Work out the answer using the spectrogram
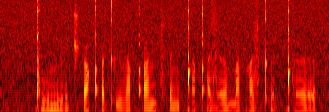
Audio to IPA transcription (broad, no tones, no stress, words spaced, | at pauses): ǃumɨɾə t͡ʃʼɵqʼɨkʼɨlɜ qʼœnt͡sʼœnǃɨqʼə zɜmɜqœzkʼœ ǃʰɜ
